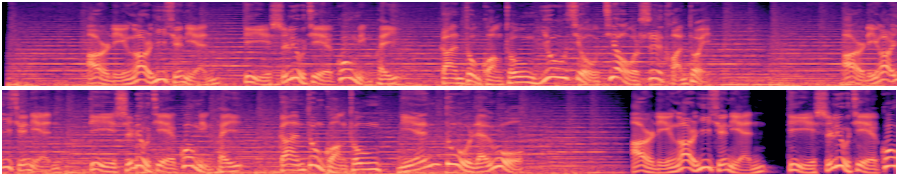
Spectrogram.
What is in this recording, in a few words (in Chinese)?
男, 颁奖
